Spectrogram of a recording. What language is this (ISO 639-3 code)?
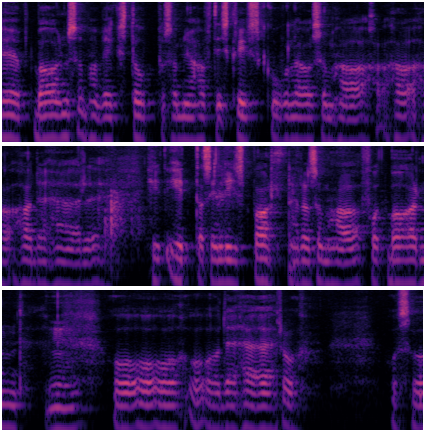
swe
